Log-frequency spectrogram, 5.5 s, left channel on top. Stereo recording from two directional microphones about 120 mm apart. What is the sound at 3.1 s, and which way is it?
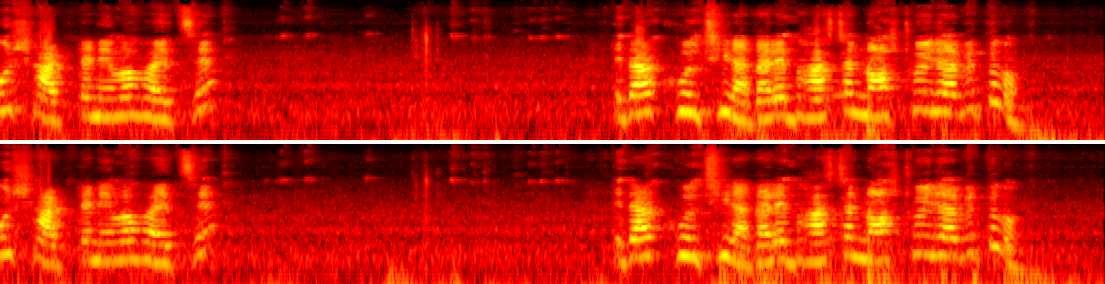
A woman's voice, 30° left (ahead or behind).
